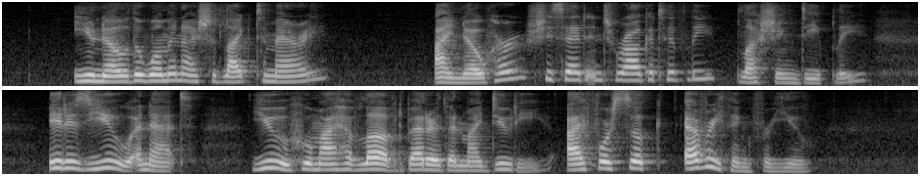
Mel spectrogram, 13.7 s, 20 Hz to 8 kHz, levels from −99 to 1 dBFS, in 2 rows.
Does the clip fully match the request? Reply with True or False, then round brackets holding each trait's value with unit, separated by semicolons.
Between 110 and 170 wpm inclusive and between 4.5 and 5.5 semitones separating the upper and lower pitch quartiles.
True (155 wpm; 5.2 semitones)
